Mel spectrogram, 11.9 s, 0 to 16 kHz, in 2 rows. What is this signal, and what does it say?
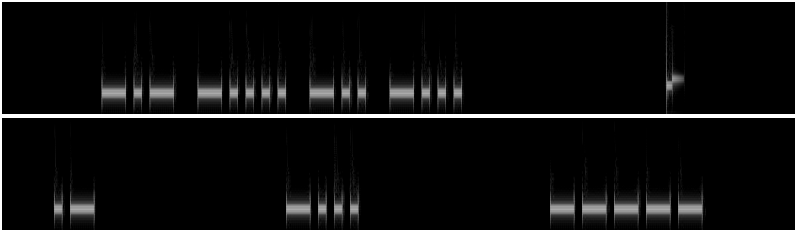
Morse code, heard as a keyed tone, about 21 wpm, spaced as for 10 wpm, 700 Hz. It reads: K6DB AB0
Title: USA Call Signs - 4 Characters - 8x Character Spacing - 20wpm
